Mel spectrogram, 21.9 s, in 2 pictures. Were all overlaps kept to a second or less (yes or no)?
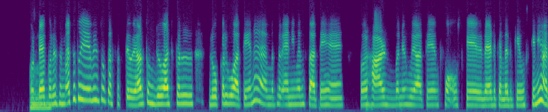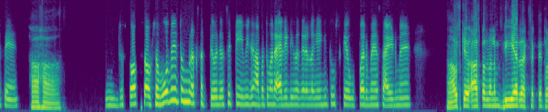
yes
